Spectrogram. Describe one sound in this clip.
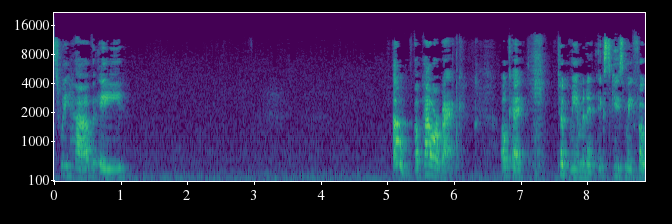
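A middle-aged woman talks calmly and close to the microphone, with pauses.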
